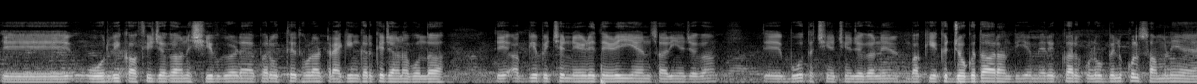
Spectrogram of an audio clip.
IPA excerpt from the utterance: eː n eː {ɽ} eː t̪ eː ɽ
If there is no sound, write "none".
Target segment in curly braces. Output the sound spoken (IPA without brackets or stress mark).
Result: ɽ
